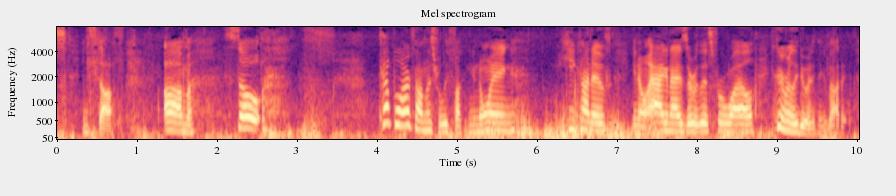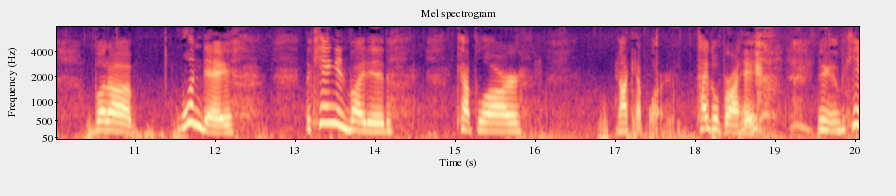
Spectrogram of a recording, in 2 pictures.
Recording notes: No edits, no regrets. Recorded while on a walk.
